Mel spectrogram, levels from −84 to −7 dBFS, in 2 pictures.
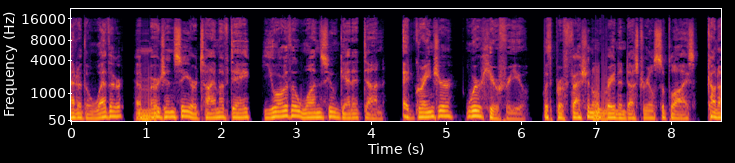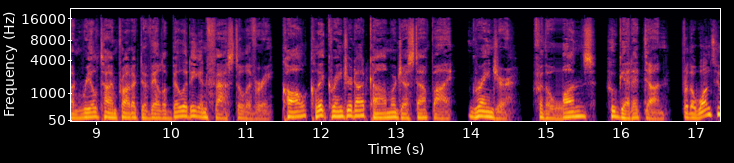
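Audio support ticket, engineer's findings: Bluetooth stutter, 0.85–1.15 s, 6.97–7.16 s, 15.13–15.23 s. Link dropping or delaying packets; receiver replays last buffer. Speech turns to a machine-gun buzz, about 160, 107 and 93 ms lost, longest run 80 ms, then resumes further along.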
